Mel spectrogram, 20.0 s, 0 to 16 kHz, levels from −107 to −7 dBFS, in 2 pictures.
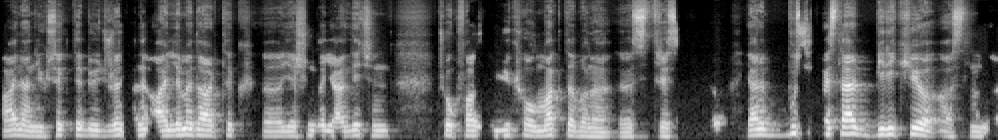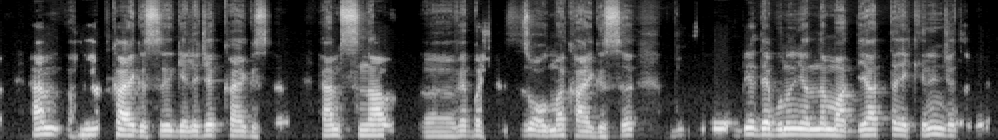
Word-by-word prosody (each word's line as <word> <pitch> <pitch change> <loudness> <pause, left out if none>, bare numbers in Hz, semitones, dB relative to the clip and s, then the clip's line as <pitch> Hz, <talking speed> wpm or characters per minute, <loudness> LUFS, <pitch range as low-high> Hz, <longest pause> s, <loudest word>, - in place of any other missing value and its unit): aynen 135 -1 0
yüksek 140 +5 -3
de 145 -1 0
bir 140 - -1
ücret, 135 +2 -1
hani, 145 +1 -1
aileme 145 +4 +3
de 145 - +2
artık, 135 +1 -2
ııı, 120 0 -4
yaşım 120 +3 -4
da 135 - -1
geldiği 125 +1 0
için 130 -1 -5 0.4
çok 135 0 -2
fazla 135 -2 +1
yük 135 +2 -4
olmak 135 +2 +1
da 130 -4 0
bana, 110 -2 -3
eee, 110 0 -4
stres 110 +1 +3 0.7
veriyor. 140 +2 +3
Yani, 140 -2 -2
bu 190 - +1
stresler 175 -6 +4
birikiyor 155 -1 +3
aslında. 115 -1 -2 0.4
Hem 155 +3 +3 0.2
hayat 145 +2 -3
kaygısı, 135 -3 +4
gelecek 130 +2 -2
kaygısı, 125 -4 -3 0.5
hem 140 0 -1
sınav, 140 0 +5 0.4
ııı, 115 0 -9
ve 130 -2 -6
başarısız 135 - -8
olma 135 0 -1
kaygısı, 120 +3 0 0.4
bu 285 - -18 0.3
bu 155 -1 -3
bir 165 -2 +2
de 155 -1 +3
bunun 155 +2 +3
yanına 150 0 +3
maddiyat 145 +1 0
da 155 - -1
eklenince 140 +1 -3
tabii, 400 +2 -11
135 Hz, 150 wpm, -20 LUFS, 125-145 Hz, 0.7 s, sınav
